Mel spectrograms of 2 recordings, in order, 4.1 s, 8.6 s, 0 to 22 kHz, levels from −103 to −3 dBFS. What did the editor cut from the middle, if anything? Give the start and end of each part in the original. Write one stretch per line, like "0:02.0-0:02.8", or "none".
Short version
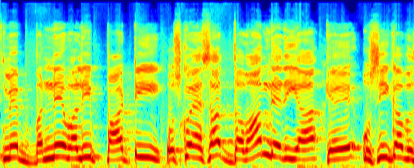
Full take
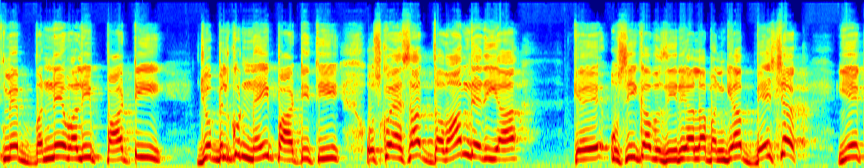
0:01.6-0:03.6
0:05.2-0:05.7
